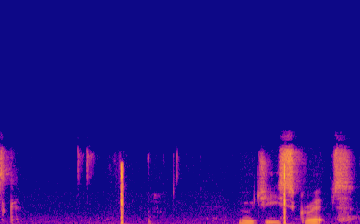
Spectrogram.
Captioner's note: mouse clicking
